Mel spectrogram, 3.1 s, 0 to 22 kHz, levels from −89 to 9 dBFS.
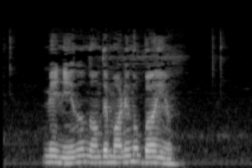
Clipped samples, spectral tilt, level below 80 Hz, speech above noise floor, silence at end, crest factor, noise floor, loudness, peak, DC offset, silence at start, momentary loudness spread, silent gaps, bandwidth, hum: under 0.1%; -5.5 dB/octave; -64 dBFS; 33 dB; 0.9 s; 18 dB; -58 dBFS; -26 LUFS; -10 dBFS; under 0.1%; 0.55 s; 7 LU; none; 10.5 kHz; none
